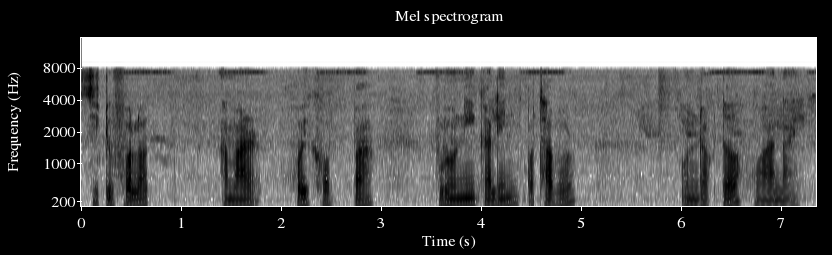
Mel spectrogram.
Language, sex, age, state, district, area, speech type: Assamese, male, 30-45, Assam, Darrang, rural, spontaneous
